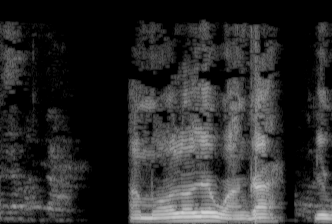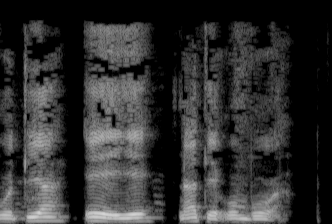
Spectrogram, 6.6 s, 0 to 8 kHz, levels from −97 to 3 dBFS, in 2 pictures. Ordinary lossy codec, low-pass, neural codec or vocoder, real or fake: MP3, 32 kbps; 7.2 kHz; none; real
